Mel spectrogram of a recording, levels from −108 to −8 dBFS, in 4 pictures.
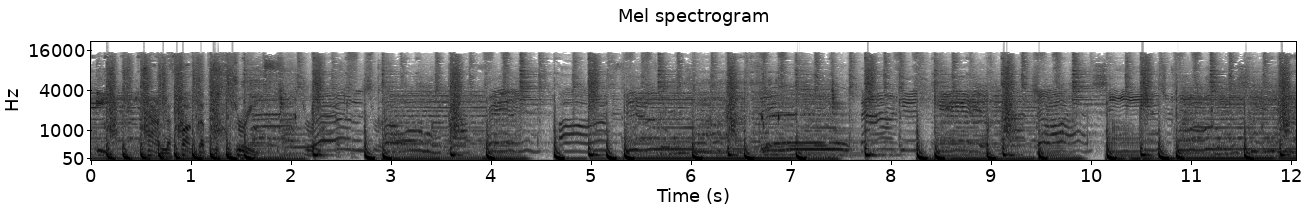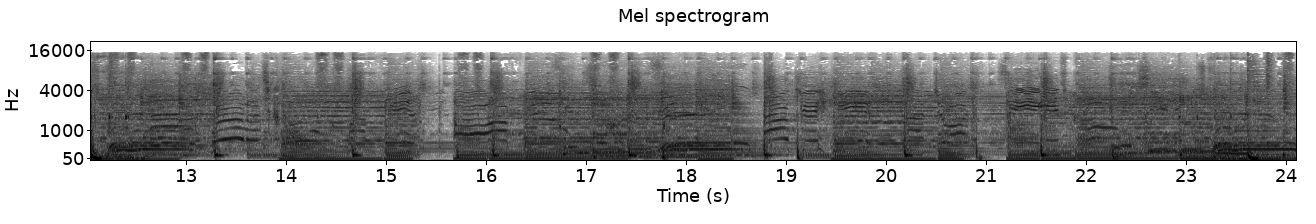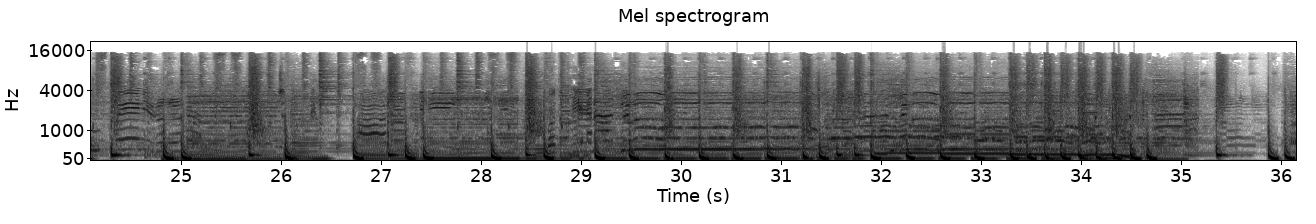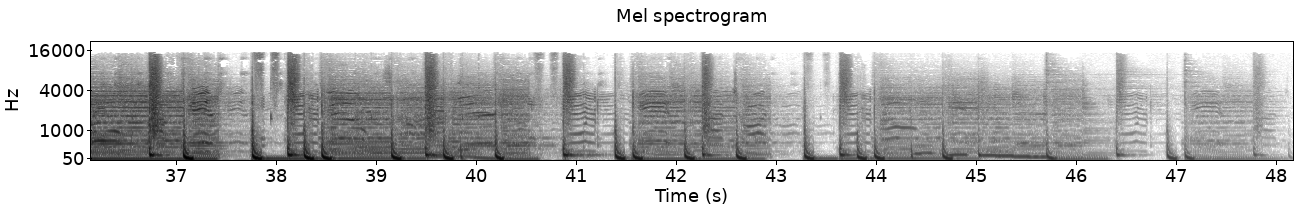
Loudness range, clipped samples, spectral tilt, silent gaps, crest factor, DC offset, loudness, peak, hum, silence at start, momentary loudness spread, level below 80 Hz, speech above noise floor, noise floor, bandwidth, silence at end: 13 LU; under 0.1%; -4.5 dB/octave; none; 12 dB; under 0.1%; -13 LUFS; 0 dBFS; none; 0 s; 14 LU; -18 dBFS; 43 dB; -52 dBFS; 15.5 kHz; 1.15 s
